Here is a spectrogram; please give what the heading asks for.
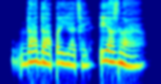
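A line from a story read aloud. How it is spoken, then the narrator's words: Painful rasp. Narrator (Russian): прохрипела, чувствуя, как звуки обдирают горло, словно стекло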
